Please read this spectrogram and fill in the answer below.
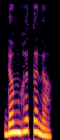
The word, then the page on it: ಡಂಭತನ: ḍambhatana; Kannada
